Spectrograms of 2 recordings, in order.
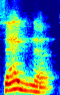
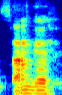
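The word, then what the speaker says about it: Sanga: Then there's Sagna. I'm pronouncing the name all wrong. Sangha. There we go. Because he's Sangha.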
